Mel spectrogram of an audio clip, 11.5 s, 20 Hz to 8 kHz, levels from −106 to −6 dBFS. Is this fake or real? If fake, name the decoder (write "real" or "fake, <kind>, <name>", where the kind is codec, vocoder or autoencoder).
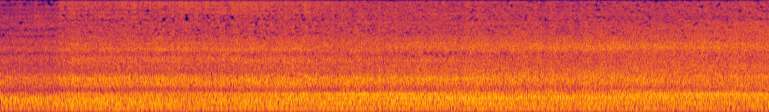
fake, vocoder, Vocos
